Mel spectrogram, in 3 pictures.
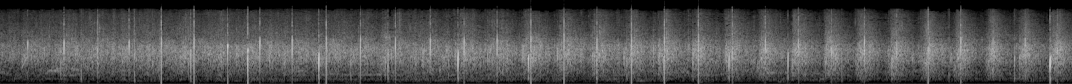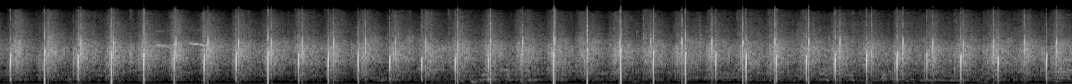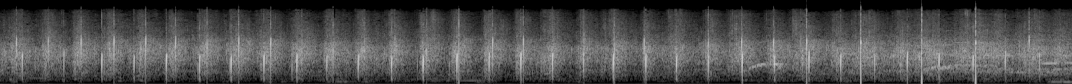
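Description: Large audience applauding, the clapping settling a few seconds in into rhythmic clapping in unison at about two and a half claps a second.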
